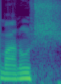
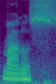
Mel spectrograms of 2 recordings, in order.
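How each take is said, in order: First: The word ends with an sh sound. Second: The word ends with an s sound. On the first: The speaker calls it right. "এস এইচ এর মতো করে বলি, এই জন্য বলি মানুষ" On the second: The speaker calls it wrong. "Not"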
